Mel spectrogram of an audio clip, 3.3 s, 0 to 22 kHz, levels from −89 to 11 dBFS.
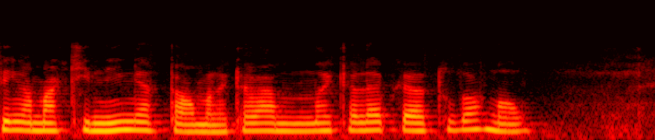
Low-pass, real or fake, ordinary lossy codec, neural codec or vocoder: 7.2 kHz; fake; none; codec, 16 kHz, 2 kbps, FunCodec, trained on LibriTTS, 25 frames a second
